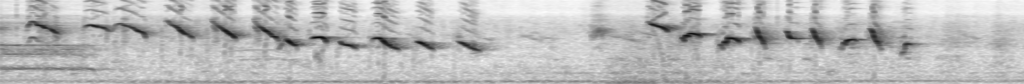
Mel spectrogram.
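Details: Energetic green leafbird song with mimicry, used to provoke a rival leafbird into an emotional response. Two rapid runs of clear, high, descending slurred notes, about ten per phrase, with a short break between them.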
